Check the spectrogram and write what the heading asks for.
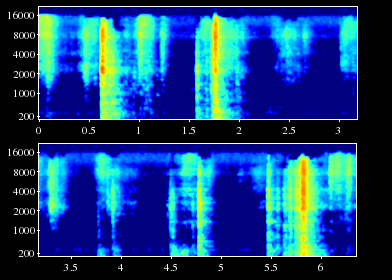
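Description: A series of separate knocks and clunks from handling things in the kitchen, about six in all at uneven gaps, the loudest near the end.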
